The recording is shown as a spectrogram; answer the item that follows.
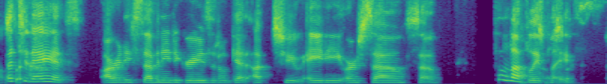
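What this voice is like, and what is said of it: American accent. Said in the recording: “I can tell from your accent that you're from across the fair shores, from the far reaches of the colonies... Colorado”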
